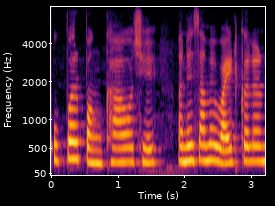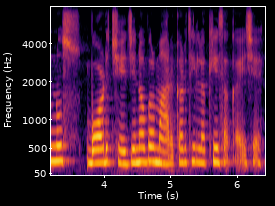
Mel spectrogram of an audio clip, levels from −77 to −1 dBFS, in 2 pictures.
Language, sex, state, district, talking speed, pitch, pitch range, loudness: Gujarati, female, Gujarat, Valsad, 160 wpm, 250 Hz, 240-265 Hz, -17 LUFS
